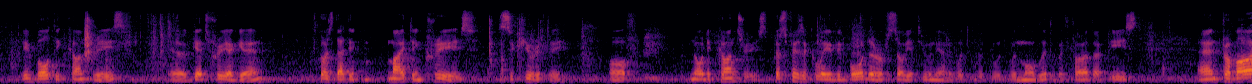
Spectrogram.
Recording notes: At the University of Washington.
